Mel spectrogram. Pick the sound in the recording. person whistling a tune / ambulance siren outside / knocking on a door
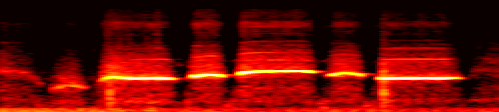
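person whistling a tune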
